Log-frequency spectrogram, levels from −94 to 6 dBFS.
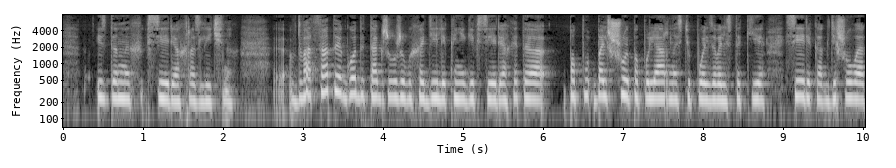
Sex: female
